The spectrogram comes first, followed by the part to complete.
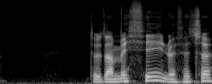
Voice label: "methu", Welsh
